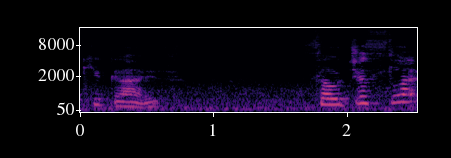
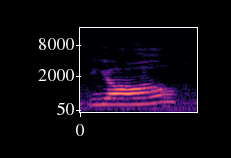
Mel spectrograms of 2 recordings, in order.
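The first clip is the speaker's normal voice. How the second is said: mock Southern accent; 8 dB louder than usual. Artist tries out what Amanda taught her, mock Southern accent. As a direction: ham up a Southern accent for one word. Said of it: "Amanda's been teaching me to speak ... with a Southern accent".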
